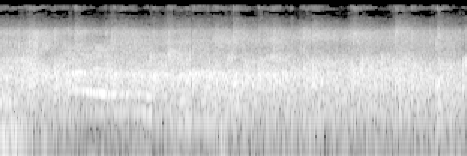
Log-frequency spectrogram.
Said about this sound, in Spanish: Le voy a dar un aplauso a Cristo, por favor.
